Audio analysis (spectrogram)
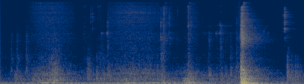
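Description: A hall closet door in a house with other interior doors checked nearby, swung open and shut with soft scrapes, then a sharp thunk as it closes, fairly close by.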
